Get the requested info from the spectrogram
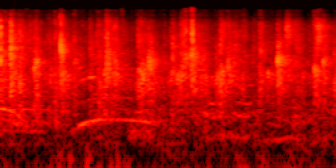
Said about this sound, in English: Give me a round of applause if you like scary stuff. Yeah!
